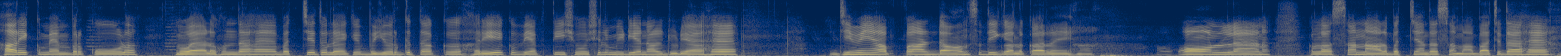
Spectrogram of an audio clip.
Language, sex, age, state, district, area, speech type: Punjabi, female, 30-45, Punjab, Muktsar, urban, spontaneous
